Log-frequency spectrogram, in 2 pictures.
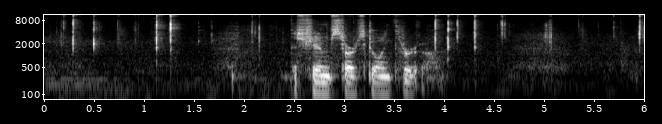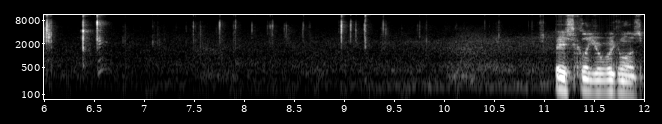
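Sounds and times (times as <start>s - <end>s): metallic clicks of lock picking: 3.9s - 6.7s, 7.5s - 11.1s.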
